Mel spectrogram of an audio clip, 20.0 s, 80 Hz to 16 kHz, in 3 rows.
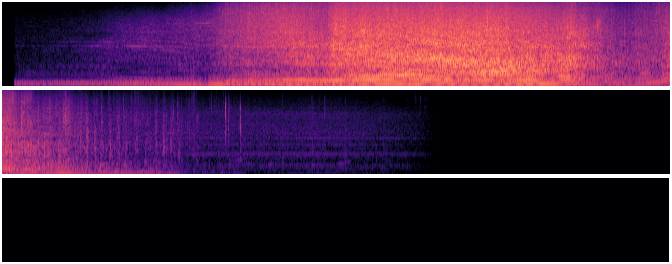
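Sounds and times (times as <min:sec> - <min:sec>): race car engine revving: 0:00.2 - 0:08.6
spraying dirt and tyre noise: 0:01.1 - 0:09.1.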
